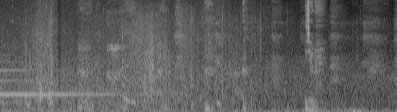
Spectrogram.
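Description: Leaves and branches rustle as people climb through brush.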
